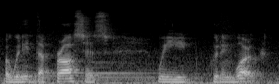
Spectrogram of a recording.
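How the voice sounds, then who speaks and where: A man from Venezuela with a Venezuelan accent, speaking English in an earnest, halting way with many restarts while he tells his story. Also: mid-range voice, fairly even intonation. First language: Spanish. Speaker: artistic director of a dance company. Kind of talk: personal testimony interview. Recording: roomy sound with music under it.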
